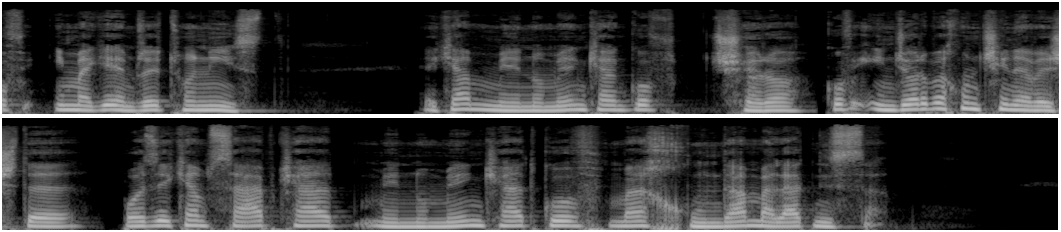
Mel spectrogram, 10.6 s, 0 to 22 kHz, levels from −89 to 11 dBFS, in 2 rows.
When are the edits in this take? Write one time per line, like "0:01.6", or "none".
0:04.1
0:05.8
